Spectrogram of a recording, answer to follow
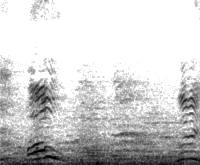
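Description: High-pitched children's voices calling out briefly, about half a second in and again near the end, over steady background chatter of a crowd in a large indoor hall.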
